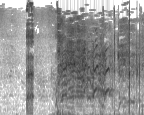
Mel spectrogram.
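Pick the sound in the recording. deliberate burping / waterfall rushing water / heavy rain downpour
deliberate burping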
